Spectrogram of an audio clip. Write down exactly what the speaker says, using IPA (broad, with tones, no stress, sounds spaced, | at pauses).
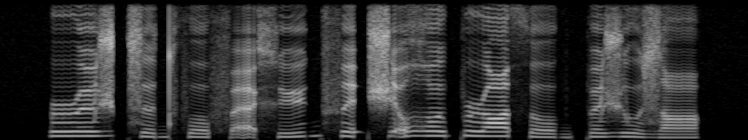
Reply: ɹ ø˦ ʒ t͡s ɯ˨ d f o˨ f æ̰˨ x yː˨˦ ɡ f e˧ ʔ ʃ ḛ˦ ʁʷ ɯː˦ p ɹ ɑ˦ θ oː˨ ɡ p ø˦ ʒ u˦˨ z ɑ˧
